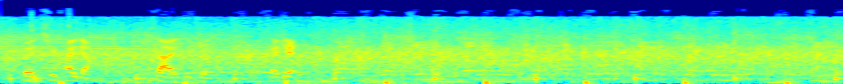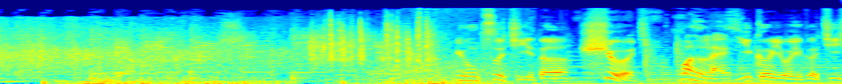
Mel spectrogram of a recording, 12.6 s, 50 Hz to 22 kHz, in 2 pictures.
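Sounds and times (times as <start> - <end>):
sustained applause from a large studio audience: 0.0 - 9.5
speech: 0.2 - 4.2, 9.8 - 12.6.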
